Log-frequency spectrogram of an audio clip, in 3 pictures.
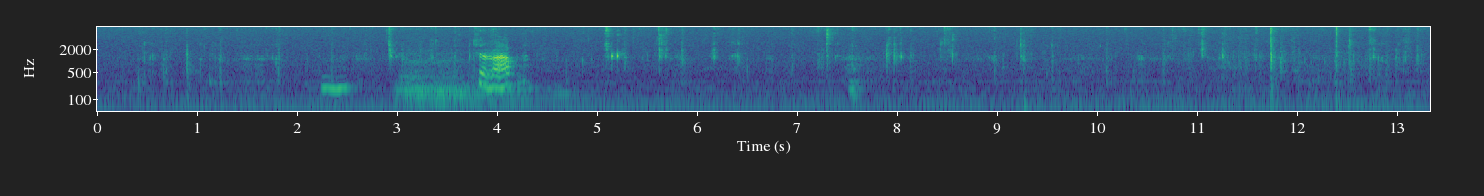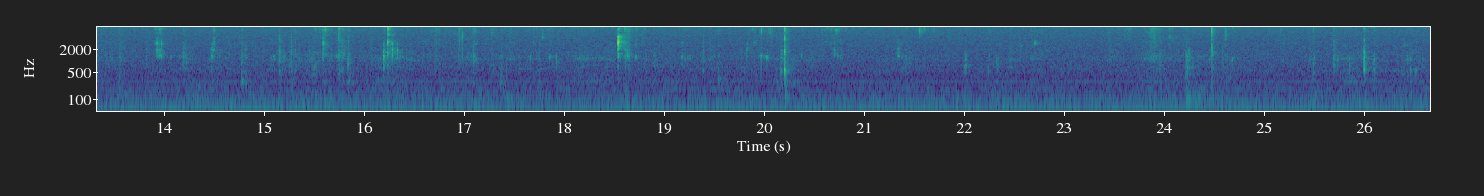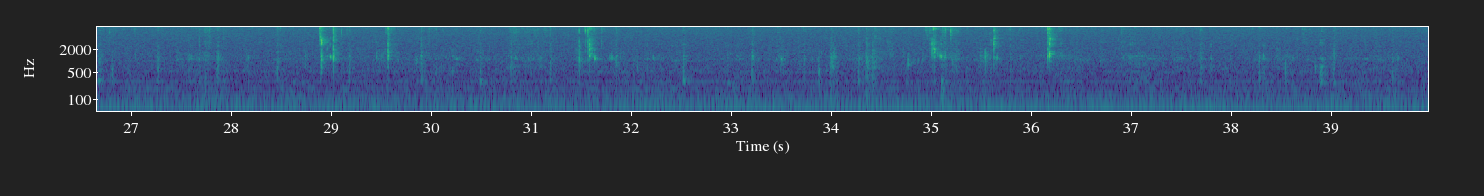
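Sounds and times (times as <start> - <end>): chewing and mouth smacks: 5.1 - 22.8, 25.4 - 36.5.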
